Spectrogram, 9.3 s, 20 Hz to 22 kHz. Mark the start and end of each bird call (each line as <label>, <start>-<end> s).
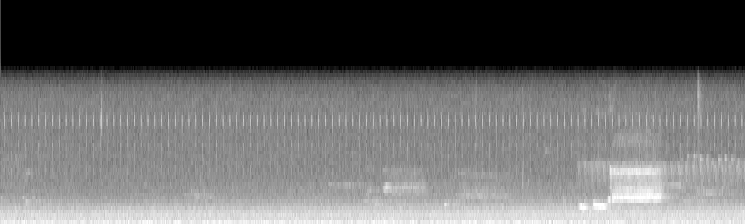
Red-winged Blackbird (Agelaius phoeniceus), 4.4-6.5 s
Red-winged Blackbird (Agelaius phoeniceus), 7.0-8.7 s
